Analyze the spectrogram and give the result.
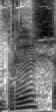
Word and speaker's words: Bruges: altså Bruges vel den franske uttalen.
